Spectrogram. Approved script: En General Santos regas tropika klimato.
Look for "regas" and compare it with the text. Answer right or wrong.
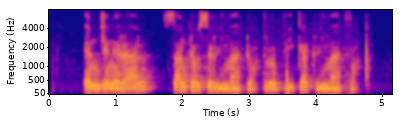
wrong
